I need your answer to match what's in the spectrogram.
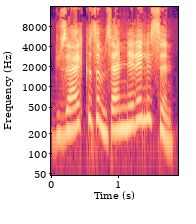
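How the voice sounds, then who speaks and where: A man's voice: extremely high pitch, very animated, moderate pace, dry recording, pitched above the performer's own voice. A man voicing a frail, deaf old aunt with a thin, reedy voice, chatty and kindly. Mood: curious.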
